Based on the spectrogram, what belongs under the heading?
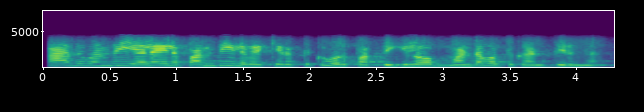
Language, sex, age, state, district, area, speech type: Tamil, female, 60+, Tamil Nadu, Tiruchirappalli, rural, conversation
